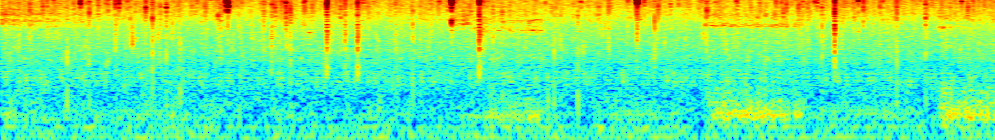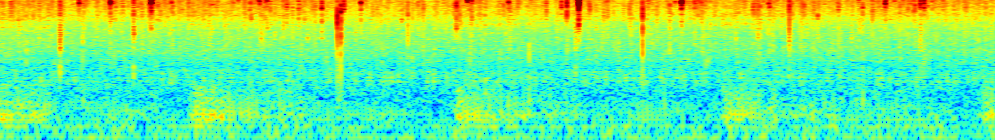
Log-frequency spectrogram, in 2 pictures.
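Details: Two cats dozing in front of a rainy window give a rumbling purr, clear throbbing bursts returning about every two and a half seconds, accompanied by crackling firewood and light rainfall.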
